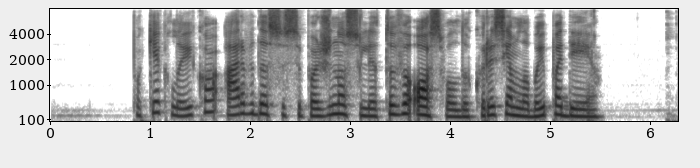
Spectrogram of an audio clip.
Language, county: Lithuanian, Vilnius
